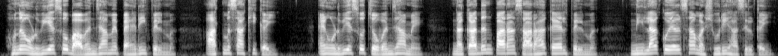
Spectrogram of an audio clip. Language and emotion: Sindhi, neutral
